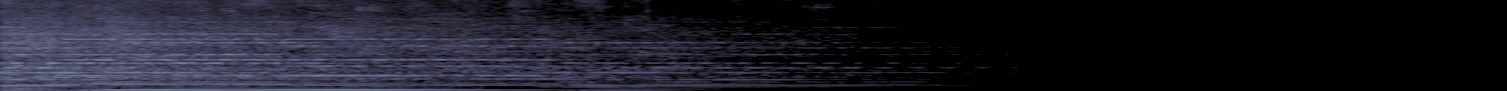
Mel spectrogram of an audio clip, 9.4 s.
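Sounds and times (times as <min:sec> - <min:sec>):
organ prelude: 0:00.0 - 0:06.2.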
